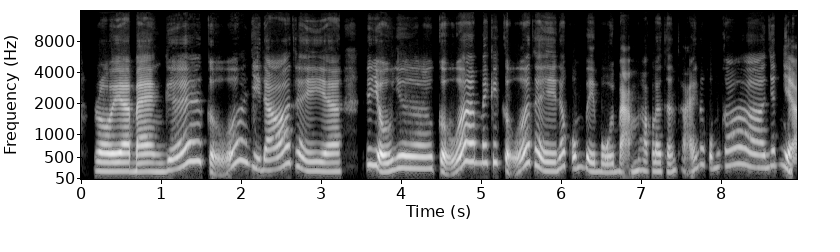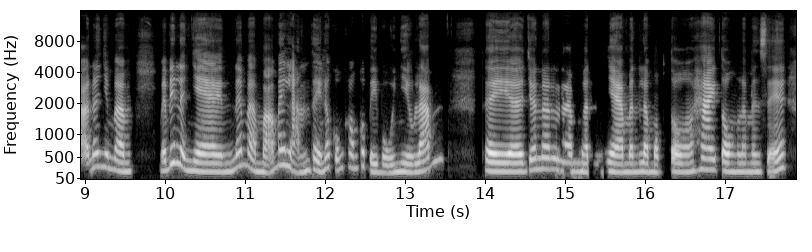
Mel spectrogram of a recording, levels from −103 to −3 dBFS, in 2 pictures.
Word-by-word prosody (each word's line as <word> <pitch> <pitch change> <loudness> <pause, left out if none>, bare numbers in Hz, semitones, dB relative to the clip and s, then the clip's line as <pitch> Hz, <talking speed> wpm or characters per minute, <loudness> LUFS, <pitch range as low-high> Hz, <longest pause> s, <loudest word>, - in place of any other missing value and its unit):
rồi, 195 -1 +6
à, 195 0 +8
bàn, 190 0 +1
ghế, 245 - +1 0.2
cửa - - -2 0.2
gì 245 -4 -6
đó 240 +10 0
thì, 205 -8 -2
à, 195 0 +1 0.3
ví 345 -1 -3
dụ 190 -7 +7
như 255 +1 +2
cửa - - +2
á, 410 - +5
mấy 385 - -4
cái 390 - -3
cửa - - +1
thì 205 -11 +1
nó 280 +8 -2
cũng 285 -1 -5
bị 200 - 0
bụi 180 -1 -4
bặm, 195 +1 -2
hoặc 205 -2 -9
là 195 -1 0
thỉnh 180 - -5
thoảng 240 - -9
nó 345 - -10
cũng 270 +2 -8
có, 340 +3 -5
ơ, 280 -2 -2
nhến 315 +3 -8
nhện 295 - +1
á. 285 - -1
Nhưng 285 -2 -4
mà 205 -4 +2 0.4
bạn 205 - -1
biết 375 - 0
là 320 - +2
nhà 190 -5 +2
nếu 215 +12 -3
mà 270 -9 -3
mở 185 -3 -1
máy 330 +1 -2
lạnh 210 - -4
thì 215 -5 0
nó 260 - -3
cũng 250 -2 -8
không 275 -3 -8
có 305 - -3
bị 180 - -1
bụi 170 -1 -4
nhiều 185 -2 -1
lắm, 195 +3 +1 0.7
thì, 195 -2 +6
ờ, 190 0 +6
cho 230 +1 -1
nên 245 0 -2
là 210 -5 -3
mình 185 -1 -3 0.2
nhà 185 -3 +3
mình 180 0 -3
là 190 -1 0
1 180 -1 -3
t - - -3 0.3
hai 235 0 +2
tuần 195 -4 +1
là 185 0 -3
mình 185 0 -4
sẽ 215 +7 -1
215 Hz, 235 wpm, -24 LUFS, 190-280 Hz, 0.7 s, à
